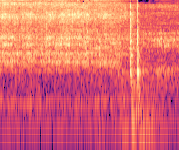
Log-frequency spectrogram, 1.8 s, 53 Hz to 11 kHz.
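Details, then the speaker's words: Electrolux EVKF 12844S touch-key washing machine in diagnostic test mode, prewash compartment inlet valve filling. Steady, even hiss of incoming water with one brief clunk partway through; a normal fill. "Đầu tiên lấy nước bên ngăn giặt sơ."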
